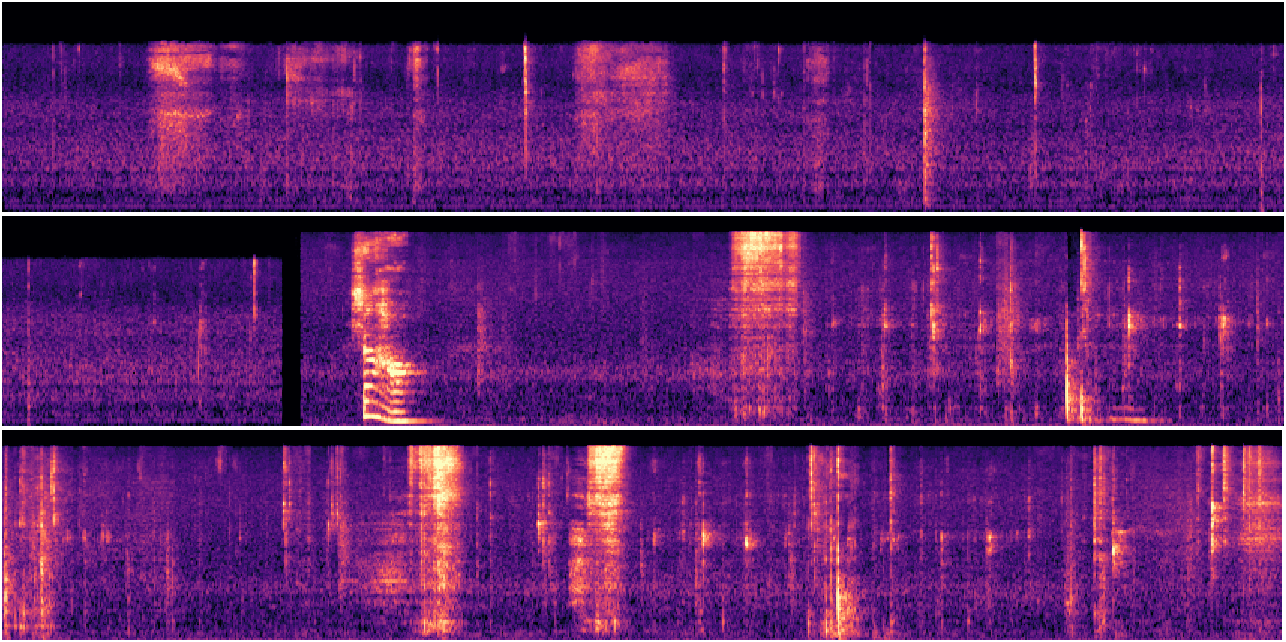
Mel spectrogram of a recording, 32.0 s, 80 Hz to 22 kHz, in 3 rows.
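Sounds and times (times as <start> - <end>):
chewing: 1.5 - 7.4, 16.8 - 32.0.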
